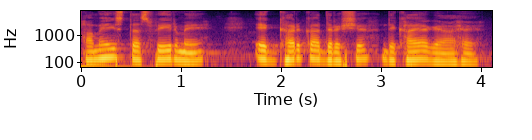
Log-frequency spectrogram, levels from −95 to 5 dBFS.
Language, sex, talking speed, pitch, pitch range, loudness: Hindi, male, 160 wpm, 130 Hz, 115-135 Hz, -15 LUFS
